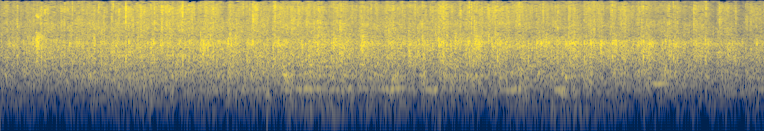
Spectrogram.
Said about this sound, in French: My brother, my sister, applaud for the Holy Ghost. Applaud for the Holy Ghost.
